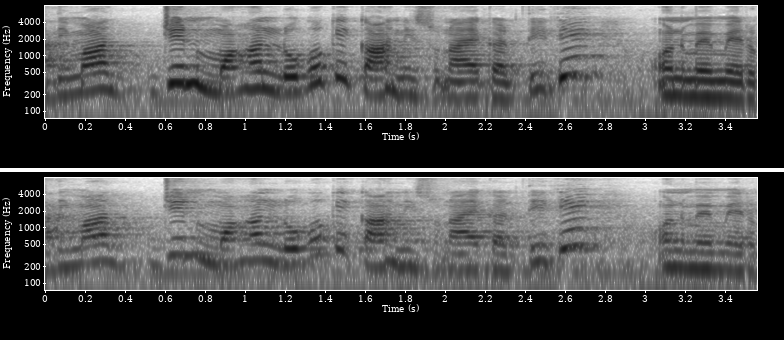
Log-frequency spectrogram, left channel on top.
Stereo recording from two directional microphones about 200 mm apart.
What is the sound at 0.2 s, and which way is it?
A woman's voice, 40° left (ahead or behind).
